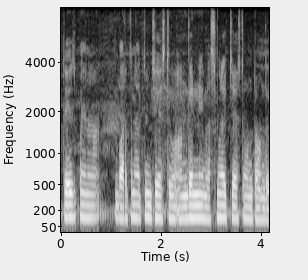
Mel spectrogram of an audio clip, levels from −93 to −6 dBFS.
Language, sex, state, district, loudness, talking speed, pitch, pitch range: Telugu, male, Telangana, Karimnagar, -18 LUFS, 115 wpm, 125 Hz, 120-130 Hz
